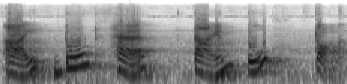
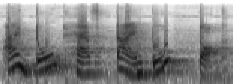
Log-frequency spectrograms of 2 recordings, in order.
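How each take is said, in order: First: Broken up with long pauses; word-by-word repeat. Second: Said in the usual way. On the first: Shown as a demonstration. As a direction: dictate it bit by bit to learners. (एक-एक शब्द, रुक-रुक कर)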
